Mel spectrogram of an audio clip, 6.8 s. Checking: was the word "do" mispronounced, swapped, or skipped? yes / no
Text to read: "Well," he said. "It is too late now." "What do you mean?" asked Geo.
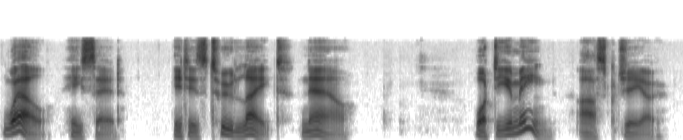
no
